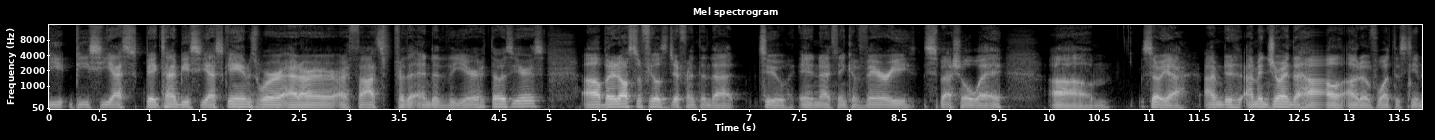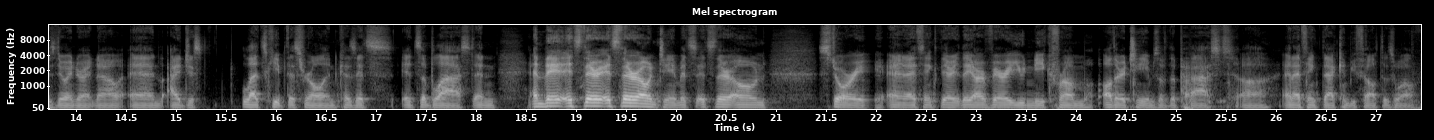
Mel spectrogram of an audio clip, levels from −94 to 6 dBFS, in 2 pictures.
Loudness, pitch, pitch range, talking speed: -28 LUFS, 95 Hz, 90-105 Hz, 220 wpm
